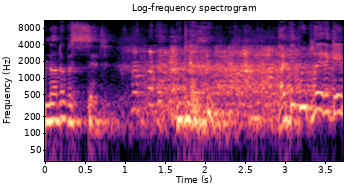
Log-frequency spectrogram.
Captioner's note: audience laughing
